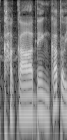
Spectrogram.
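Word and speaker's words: 嬶天下: あれも女編に鼻で天下と書いてかカ殿下と読むそうですよ。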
